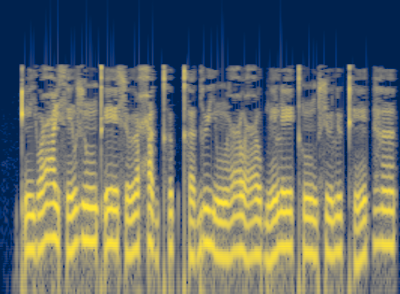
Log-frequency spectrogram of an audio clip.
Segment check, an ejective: present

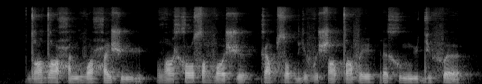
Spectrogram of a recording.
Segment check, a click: absent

